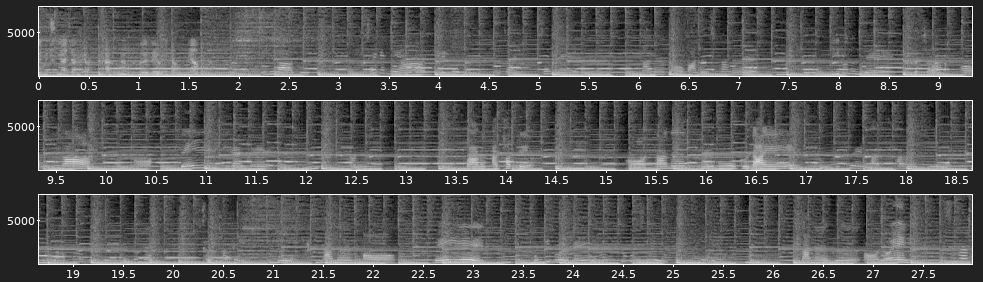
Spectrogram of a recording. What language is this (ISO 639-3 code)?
kor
